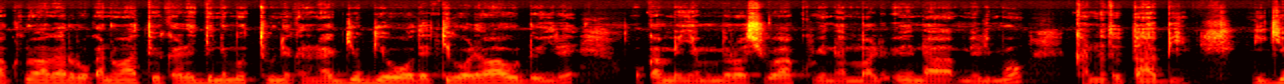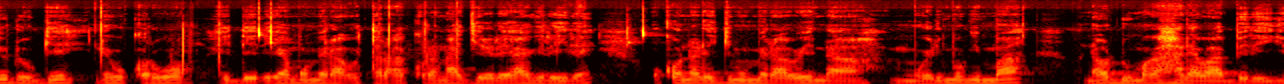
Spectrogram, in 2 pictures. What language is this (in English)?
Kikuyu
